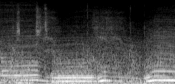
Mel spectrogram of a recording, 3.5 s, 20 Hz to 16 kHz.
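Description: A Lancia rally car in Martini livery drives in Gran Turismo 2, its engine revving up and down through shifts with a loud, steady game-engine drone and no voices.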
